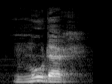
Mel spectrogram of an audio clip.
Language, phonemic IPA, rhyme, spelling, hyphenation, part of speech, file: Dutch, /ˈmu.dər/, -udər, moeder, moe‧der, noun, Nl-moeder.ogg
- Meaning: 1. mother, female parent 2. womb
